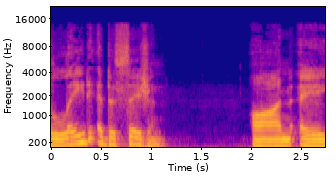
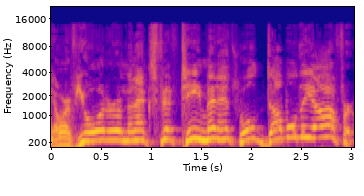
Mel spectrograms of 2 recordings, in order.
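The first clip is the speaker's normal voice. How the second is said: high, eager sales pitch; over eager infomercial; 10 semitones higher than usual. Pretend. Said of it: "Yeah, exactly".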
